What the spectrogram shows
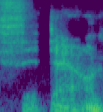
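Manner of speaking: resonant, deep, bass chest voice, commanding. Retelling how Pat gets everyone to listen: Pat's chest resonance voice. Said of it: "he'd do that chest resonance and be like".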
